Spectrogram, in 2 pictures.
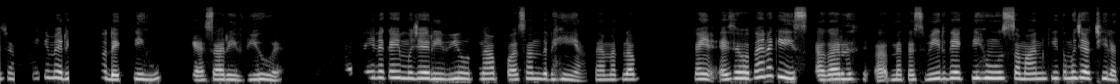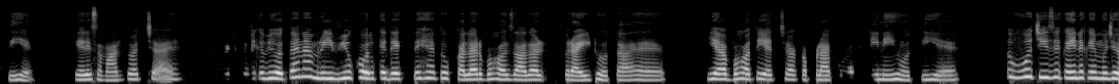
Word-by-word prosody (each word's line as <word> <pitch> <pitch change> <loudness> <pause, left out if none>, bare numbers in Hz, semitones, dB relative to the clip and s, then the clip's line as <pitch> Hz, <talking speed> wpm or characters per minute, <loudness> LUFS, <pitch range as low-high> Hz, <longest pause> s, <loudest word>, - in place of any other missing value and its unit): चाहूँगी 265 +1 -11
कि 320 - -8
मैं 305 -1 +2
रिव्यू 290 +3 -10
तो - - -3
देखती 225 +3 +1
हूँ, 235 +4 -2 0.3
कैसा 210 +3 -1
रिव्यू 225 +1 -1
है, 185 - -4 0.7
और - - -7
कहीं 300 0 -5
न 305 - +2
कहीं 310 0 +2
मुझे 280 -1 +3
रिव्यू 255 +1 +1
उतना 255 0 -3
पसंद 250 +3 -1
नहीं 230 -4 -2
आता 180 +6 -12
है, 220 - -3
मतलब 235 +2 -3 0.6
कहीं 245 -1 +2
ऐसे 235 +6 0
होता 285 +2 +4
है 345 - +3
ना 400 - +2
कि 330 -7 +4
स - - -1
अगर 235 +3 +3 0.3
अ, 180 +2 -3
मैं 225 0 -2
तस्वीर 235 +4 -1
देखती 290 +1 +1
हूँ, 290 0 +4
उस 285 - +1
सामान 260 -1 0
की, 285 +1 -3
तो 285 - -5
मुझे 295 +1 +3
अच्छी 280 0 +2
लगती 210 -1 -4
है, 190 - -3
कि, 225 0 -10
"अरे! 225 - +4
सामान 205 -3 -5
तो 240 - -2
अच्छा 245 +3 -4
है।" - - -4 0.5
बट - - -15
कभी-कभी 285 - -2
होता 275 +4 +6
है 345 - +2
ना, 365 - +2
हम 315 - +3
रिव्यू 275 +1 +4
खोल 285 -3 +6
के 280 - +4
देखते 260 +1 +1
हैं, 290 0 0
तो 275 0 0
कलर 230 +1 +4
बहुत 235 -2 +1
ज़्यादा 220 0 +2
ब्राइट 205 0 -2
होता 205 -3 -2
है, 205 -1 -4 0.5
या 250 -1 +6
बहुत 245 +1 0
ही 250 - +3
अच्छा 225 0 -2
कपड़ा 215 -1 -3
क्वालिटी 230 +2 -12
नहीं 225 +1 0
होती 220 0 -3
है, 210 0 -3 0.5
तो 340 - +1
वो 345 +4 +4
चीज़ें 325 0 +3
कहीं 295 -1 +5
न 295 - +5
कहीं 295 -1 +1
मुझे 270 -1 +5
250 Hz, 220 wpm, -20 LUFS, 220-280 Hz, 0.7 s, होता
